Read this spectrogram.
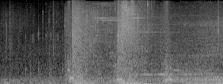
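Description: Crystal shatters loudly with a sharp crash.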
